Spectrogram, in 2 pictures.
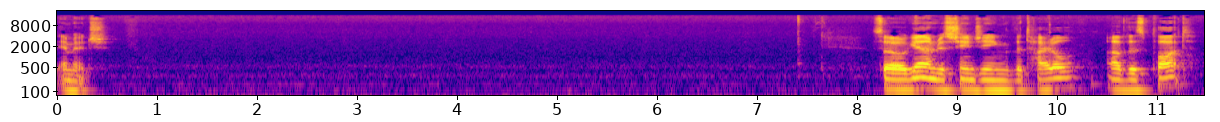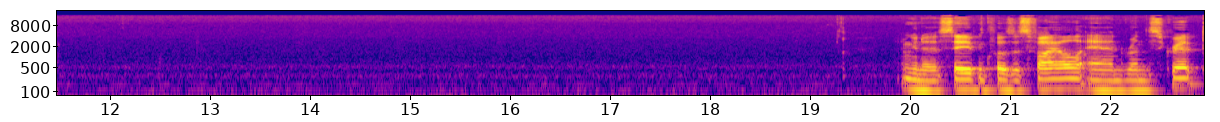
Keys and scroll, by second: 1.3-2.9 typing, 3.4 Return, 4.0-7.1 typing, 8.4-11.3 typing, 12.9 shift+r, 13.1 s, 13.3 Tab, 14.5 typing, 15.0 Tab, 15.5 Return.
